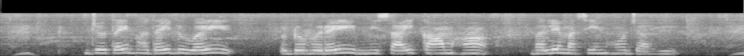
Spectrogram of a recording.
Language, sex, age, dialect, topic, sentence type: Chhattisgarhi, female, 18-24, Central, agriculture, statement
